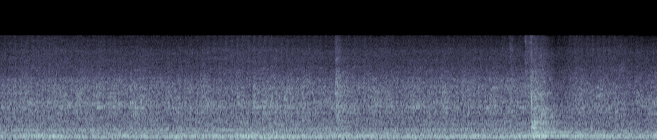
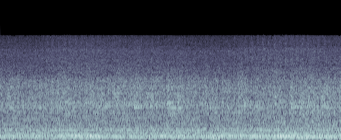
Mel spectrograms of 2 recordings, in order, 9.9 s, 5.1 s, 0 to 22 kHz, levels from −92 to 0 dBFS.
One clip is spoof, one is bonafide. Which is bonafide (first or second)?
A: second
